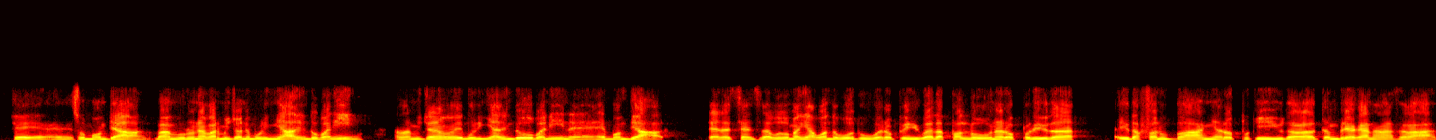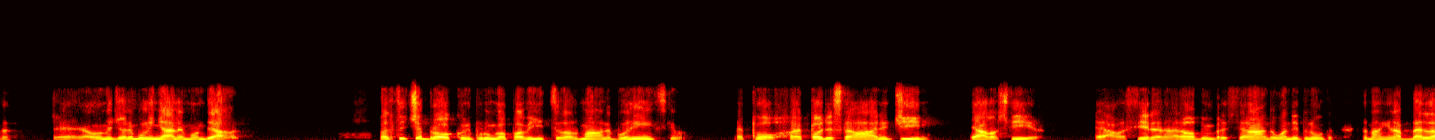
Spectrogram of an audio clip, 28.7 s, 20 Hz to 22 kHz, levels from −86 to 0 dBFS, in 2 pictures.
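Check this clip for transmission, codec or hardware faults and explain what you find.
One codec fault runs through the whole clip. From start to end the speech carries heavy Opus voice compression. Nothing reaches above 8.8 kHz, which fits wideband SILK linear-prediction coding at roughly 10 kbps. The excitation is quantised coarsely, so the speech sounds muffled, hoarse and faintly robotic.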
